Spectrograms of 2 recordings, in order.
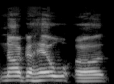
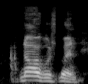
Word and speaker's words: Nagelsmann: Nagahel? How do you pronounce his name? Nagelsmann.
